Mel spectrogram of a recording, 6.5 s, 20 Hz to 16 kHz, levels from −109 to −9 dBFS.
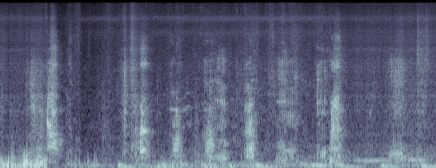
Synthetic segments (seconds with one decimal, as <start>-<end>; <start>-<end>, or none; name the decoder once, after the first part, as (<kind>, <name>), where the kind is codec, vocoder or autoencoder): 0.0-0.9 (autoencoder, DAC-VAE); 1.8-2.3; 5.0-6.5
